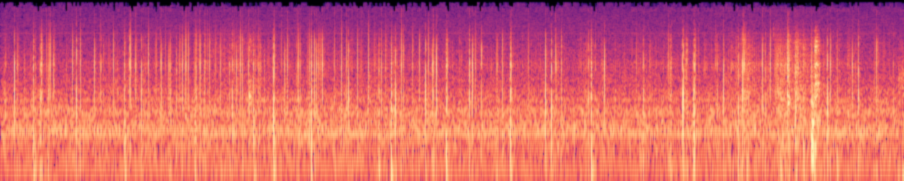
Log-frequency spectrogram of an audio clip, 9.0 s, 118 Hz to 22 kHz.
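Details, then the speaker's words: Harman Kardon 730 receiver, microphone clipped to right-channel speaker: constant hiss with sharp crackles and pops, worsening as it warms; noisy transistor, likely power supply or power amplifier problem, music still plays. "it looks like it wants to go negative which tells me that it's probably a power supply or power amplifier problem"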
